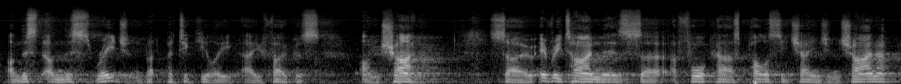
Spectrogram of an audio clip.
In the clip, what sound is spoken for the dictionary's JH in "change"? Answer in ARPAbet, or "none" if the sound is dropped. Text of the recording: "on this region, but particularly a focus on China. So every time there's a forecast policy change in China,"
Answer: JH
